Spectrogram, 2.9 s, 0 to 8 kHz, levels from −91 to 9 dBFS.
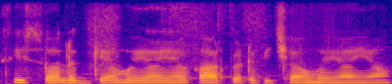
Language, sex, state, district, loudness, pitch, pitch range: Punjabi, female, Punjab, Kapurthala, -19 LUFS, 195 Hz, 190-200 Hz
